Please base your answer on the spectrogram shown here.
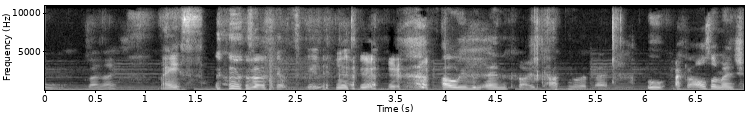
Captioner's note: laughing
